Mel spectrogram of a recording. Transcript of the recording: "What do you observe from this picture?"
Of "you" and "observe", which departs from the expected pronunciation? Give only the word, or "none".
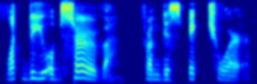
observe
